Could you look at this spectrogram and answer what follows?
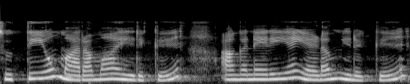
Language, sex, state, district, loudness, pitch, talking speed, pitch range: Tamil, female, Tamil Nadu, Nilgiris, -14 LUFS, 235 Hz, 100 wpm, 215-255 Hz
